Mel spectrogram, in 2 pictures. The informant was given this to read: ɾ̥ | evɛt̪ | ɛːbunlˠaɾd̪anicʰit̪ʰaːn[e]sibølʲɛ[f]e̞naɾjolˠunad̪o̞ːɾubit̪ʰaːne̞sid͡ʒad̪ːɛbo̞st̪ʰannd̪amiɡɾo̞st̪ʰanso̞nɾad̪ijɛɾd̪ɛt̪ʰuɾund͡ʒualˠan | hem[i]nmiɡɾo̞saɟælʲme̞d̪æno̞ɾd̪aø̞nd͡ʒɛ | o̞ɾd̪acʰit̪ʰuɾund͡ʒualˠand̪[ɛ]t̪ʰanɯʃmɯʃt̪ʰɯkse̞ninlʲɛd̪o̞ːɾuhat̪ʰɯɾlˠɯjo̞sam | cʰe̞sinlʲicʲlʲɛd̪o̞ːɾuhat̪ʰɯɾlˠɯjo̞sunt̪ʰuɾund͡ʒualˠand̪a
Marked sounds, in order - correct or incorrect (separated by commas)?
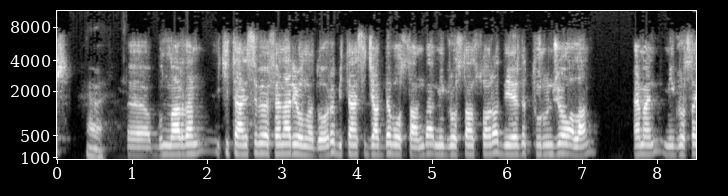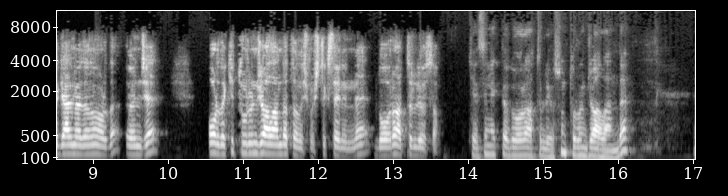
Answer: correct, correct, incorrect, incorrect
